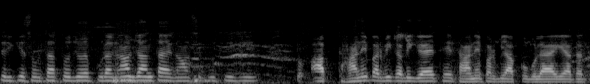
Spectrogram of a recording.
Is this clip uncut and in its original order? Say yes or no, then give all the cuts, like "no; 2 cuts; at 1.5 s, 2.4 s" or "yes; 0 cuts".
yes; 0 cuts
